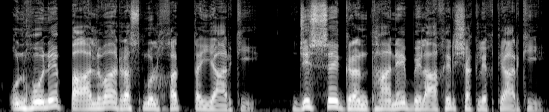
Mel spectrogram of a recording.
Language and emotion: Urdu, neutral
